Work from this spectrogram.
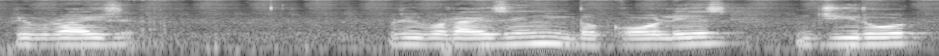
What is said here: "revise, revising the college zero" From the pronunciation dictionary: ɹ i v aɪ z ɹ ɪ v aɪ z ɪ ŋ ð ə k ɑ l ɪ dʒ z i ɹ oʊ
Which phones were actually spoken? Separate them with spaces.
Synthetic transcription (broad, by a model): ɹ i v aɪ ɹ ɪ ɪ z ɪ ŋ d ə k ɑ l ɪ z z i ɹ oʊ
